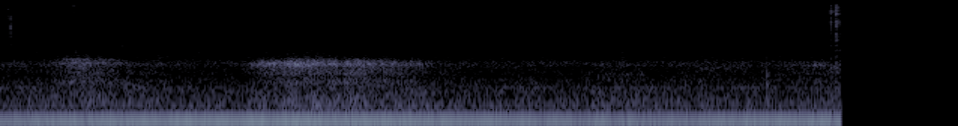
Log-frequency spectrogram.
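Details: Constant low electrical hum with soft rustling and scraping, ending abruptly in silence; no animal calls.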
